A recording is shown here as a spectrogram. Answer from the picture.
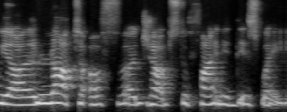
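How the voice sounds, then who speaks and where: In a French accent, a woman speaks in a high voice at a fairly slow pace with fairly even intonation. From France. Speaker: heritage volunteer organization representative. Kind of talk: panel discussion. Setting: video call. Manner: halting.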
